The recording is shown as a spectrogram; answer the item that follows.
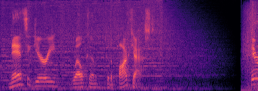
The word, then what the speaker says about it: Giere: we say it right my last name is Gary Nancy Geary welcome to the podcast there are over 32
